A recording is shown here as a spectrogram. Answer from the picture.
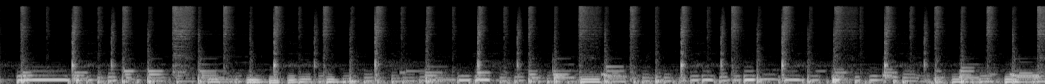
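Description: Live jazz quartet playing, with an electric bass carrying a busy, fast-changing line of low notes over steady cymbal strokes from a drum kit.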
